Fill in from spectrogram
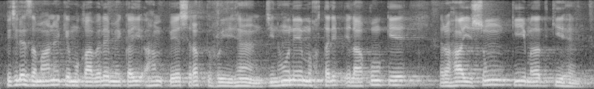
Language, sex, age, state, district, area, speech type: Urdu, male, 18-30, Uttar Pradesh, Balrampur, rural, spontaneous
